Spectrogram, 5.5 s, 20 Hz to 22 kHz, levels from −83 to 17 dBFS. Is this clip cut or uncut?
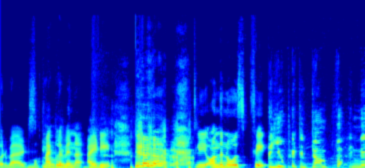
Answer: uncut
